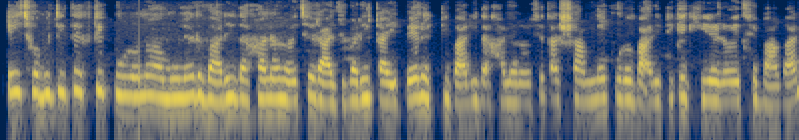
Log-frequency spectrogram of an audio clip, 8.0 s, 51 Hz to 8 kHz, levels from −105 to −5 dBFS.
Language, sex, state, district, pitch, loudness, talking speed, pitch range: Bengali, female, West Bengal, Jhargram, 225 Hz, -21 LUFS, 155 wpm, 210-245 Hz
